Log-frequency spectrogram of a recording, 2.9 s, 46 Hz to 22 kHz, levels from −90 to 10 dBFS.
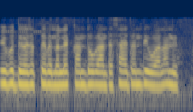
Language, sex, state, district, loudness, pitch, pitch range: Chakma, female, Tripura, Unakoti, -15 LUFS, 215 Hz, 210-220 Hz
